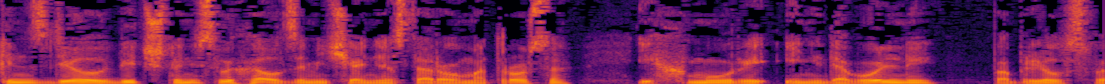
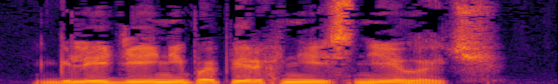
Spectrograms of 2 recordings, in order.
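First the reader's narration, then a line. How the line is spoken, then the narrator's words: Calm call after someone. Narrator (Russian): кинул ему вслед спокойно Федосеич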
